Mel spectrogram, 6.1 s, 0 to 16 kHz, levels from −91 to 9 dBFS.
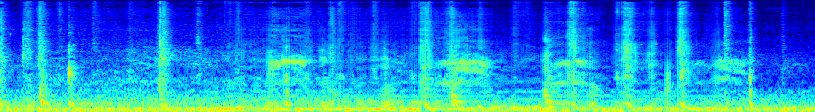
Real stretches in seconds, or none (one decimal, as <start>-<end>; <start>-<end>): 0.0-1.7; 5.4-6.1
